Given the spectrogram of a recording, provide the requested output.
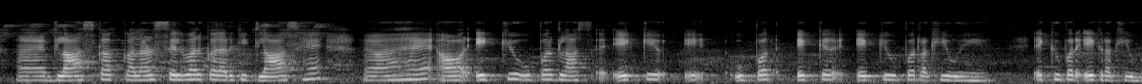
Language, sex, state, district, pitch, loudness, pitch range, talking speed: Kumaoni, female, Uttarakhand, Uttarkashi, 210 Hz, -20 LUFS, 195-225 Hz, 165 wpm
